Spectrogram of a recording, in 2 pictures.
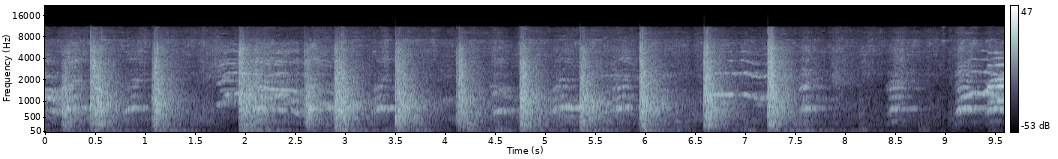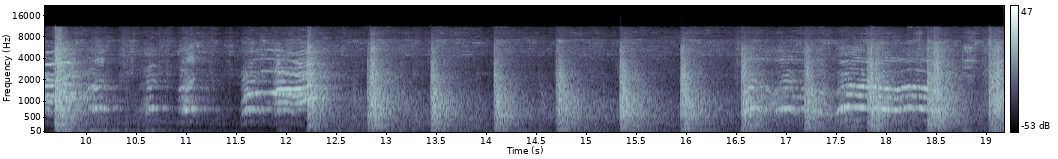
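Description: Large hand-held frame drums beaten in a steady rhythm of about two strokes a second, under rhythmic chanted calls from a group of voices. A little past the middle the drumming thins out briefly while the voices carry on.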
